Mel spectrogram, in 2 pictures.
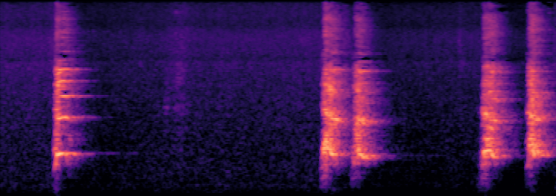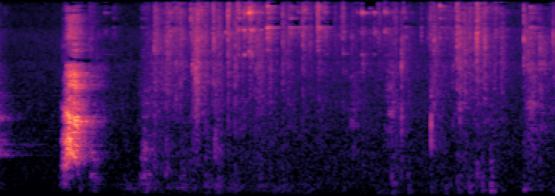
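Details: During crazy puppy time, Minnie antagonizing Mr Thomas inside a small room: four loud sharp barks with a tonal ring spaced one to three seconds apart, then a stretch of scuffling, rustling play noise.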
